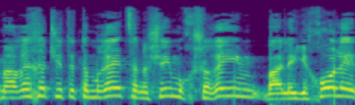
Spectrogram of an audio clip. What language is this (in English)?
Hebrew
